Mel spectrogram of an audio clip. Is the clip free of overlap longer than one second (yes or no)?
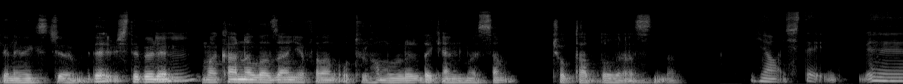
yes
